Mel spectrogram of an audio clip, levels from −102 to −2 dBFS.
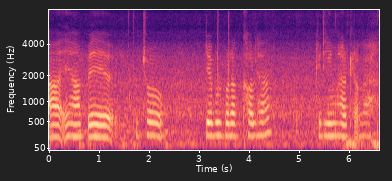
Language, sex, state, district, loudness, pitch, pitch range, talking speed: Hindi, female, Bihar, Samastipur, -15 LUFS, 230 Hz, 220-240 Hz, 100 wpm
